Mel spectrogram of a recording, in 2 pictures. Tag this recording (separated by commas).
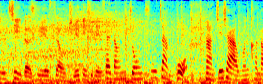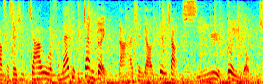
Music, Speech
